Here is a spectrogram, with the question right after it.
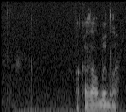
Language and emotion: Russian, neutral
